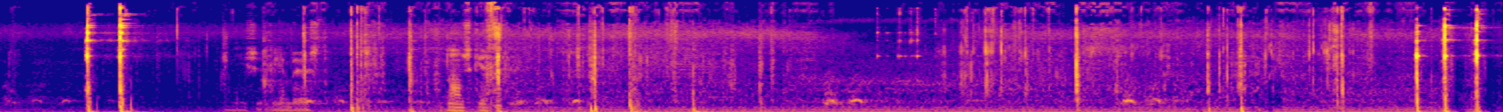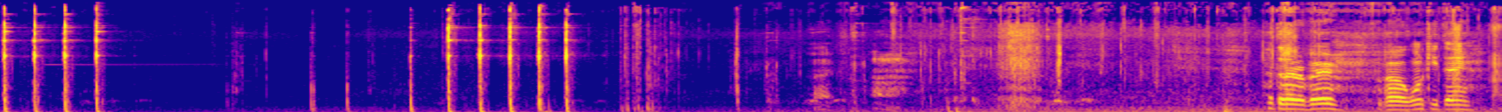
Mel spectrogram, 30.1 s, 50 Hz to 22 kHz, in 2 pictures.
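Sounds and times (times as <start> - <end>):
steady low hum: 0.0 - 16.2, 18.1 - 21.0
sharp metallic clinks: 0.9 - 1.7, 8.8 - 9.4.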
